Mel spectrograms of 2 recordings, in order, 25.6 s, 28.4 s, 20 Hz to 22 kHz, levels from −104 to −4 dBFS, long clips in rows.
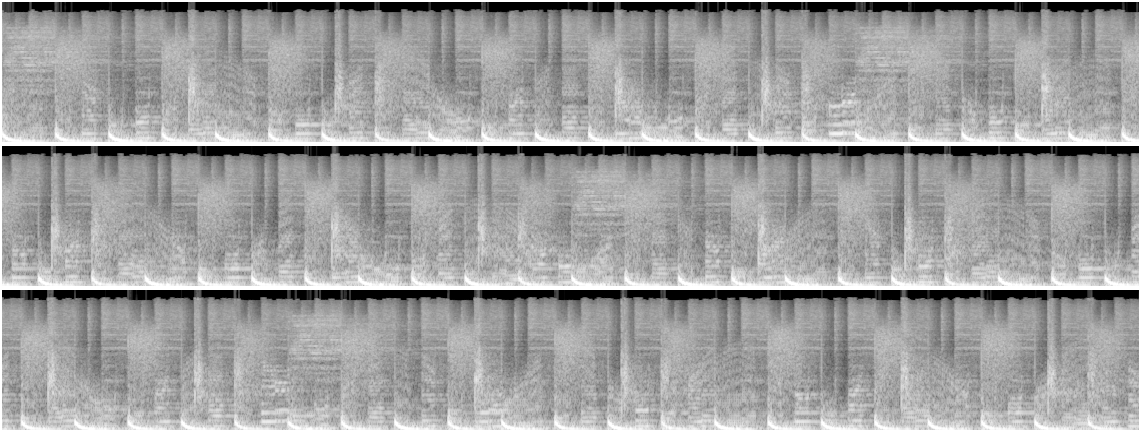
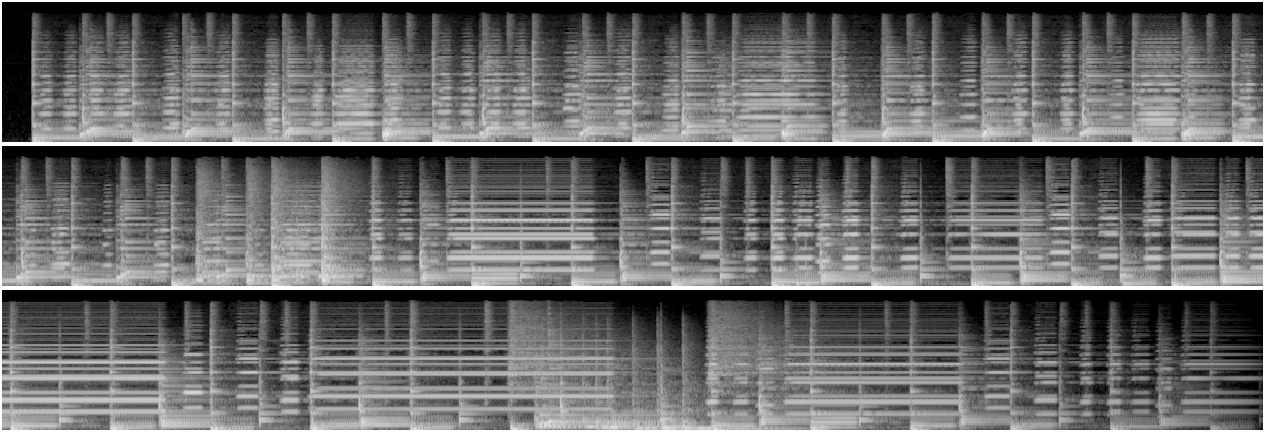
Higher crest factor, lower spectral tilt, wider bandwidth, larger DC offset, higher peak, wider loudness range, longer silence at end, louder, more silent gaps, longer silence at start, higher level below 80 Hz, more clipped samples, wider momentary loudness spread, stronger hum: second, 8 dB vs 20 dB; about the same, -4.5 dB/octave vs -5 dB/octave; first, 18 kHz vs 16 kHz; first, 3% vs under 0.1%; first, 0 dBFS vs -4 dBFS; second, 1 LU vs 4 LU; second, 0 s vs 0.15 s; first, -10 LUFS vs -24 LUFS; neither; second, 0 s vs 0.25 s; first, -12 dBFS vs -34 dBFS; neither; second, 1 LU vs 8 LU; neither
